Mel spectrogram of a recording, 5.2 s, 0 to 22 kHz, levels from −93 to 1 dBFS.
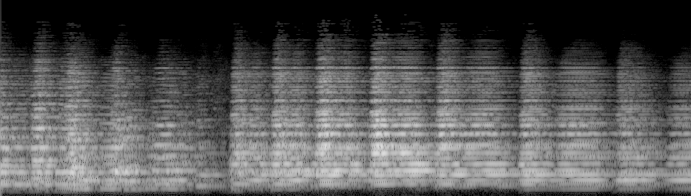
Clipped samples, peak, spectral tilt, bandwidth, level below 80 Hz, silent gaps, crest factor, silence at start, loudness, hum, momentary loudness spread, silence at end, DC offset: under 0.1%; -2 dBFS; -3.5 dB/octave; 10.5 kHz; -84 dBFS; none; 20 dB; 0 s; -20 LUFS; none; 12 LU; 0 s; under 0.1%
